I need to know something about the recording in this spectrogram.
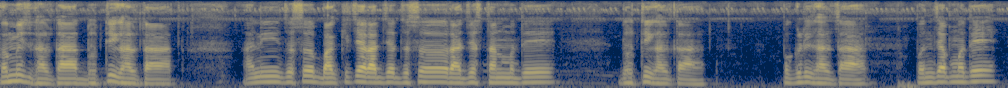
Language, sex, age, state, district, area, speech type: Marathi, male, 30-45, Maharashtra, Akola, urban, spontaneous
